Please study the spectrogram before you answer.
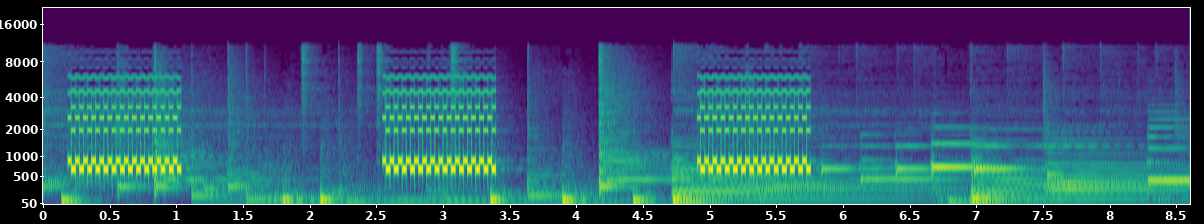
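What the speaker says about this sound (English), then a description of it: "It won't stop ringing." A telephone rings over and over in loud, shrill bursts spaced a couple of seconds apart, mixed with a low droning musical backdrop.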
